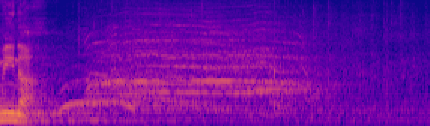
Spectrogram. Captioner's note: audience cheering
